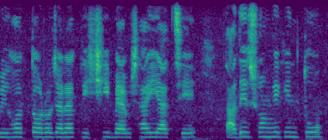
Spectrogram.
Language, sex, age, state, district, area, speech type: Bengali, female, 60+, West Bengal, Purba Medinipur, rural, spontaneous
